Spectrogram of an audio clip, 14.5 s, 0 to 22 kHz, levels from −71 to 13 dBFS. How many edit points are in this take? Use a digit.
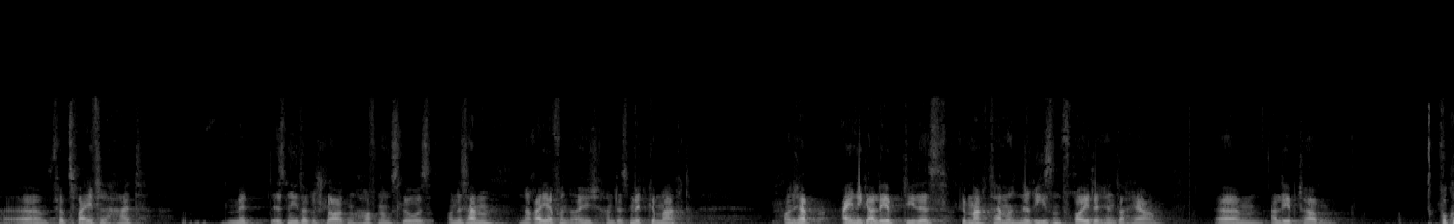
1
